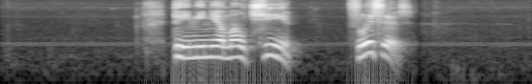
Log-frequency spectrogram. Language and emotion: Russian, angry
